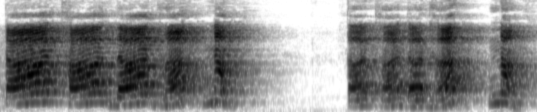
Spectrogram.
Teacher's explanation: दांत से उसका उच्चारण होता है किसका, ता वर्ग का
